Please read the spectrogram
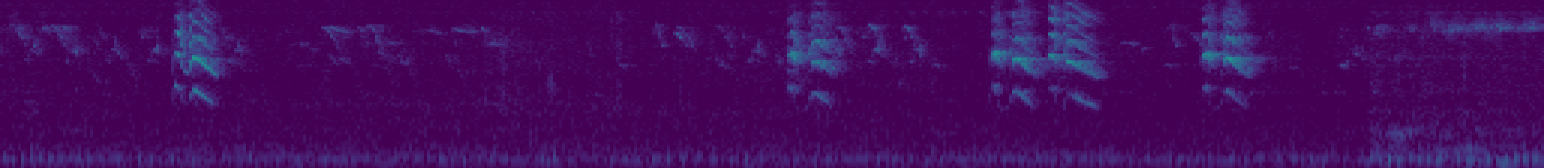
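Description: Birds calling from the trees: several loud, high calls that fall quickly in pitch, coming singly and in short groups, with fainter chirps between them.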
